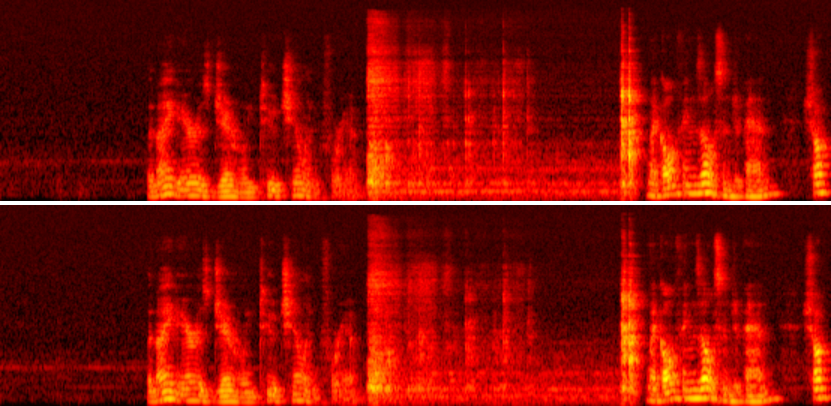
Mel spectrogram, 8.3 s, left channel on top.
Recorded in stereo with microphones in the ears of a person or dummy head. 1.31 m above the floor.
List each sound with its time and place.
1.5 s a man speaking: 60° right (ahead or behind), 2 m
3.7 s typing on a keyboard: 45° left (ahead or behind), 1.7 m
6.5 s a man speaking: 40° right (ahead or behind), 2 m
